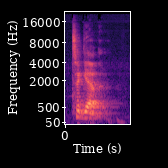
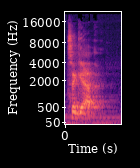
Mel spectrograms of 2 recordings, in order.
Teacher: The first O gets the schwa.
